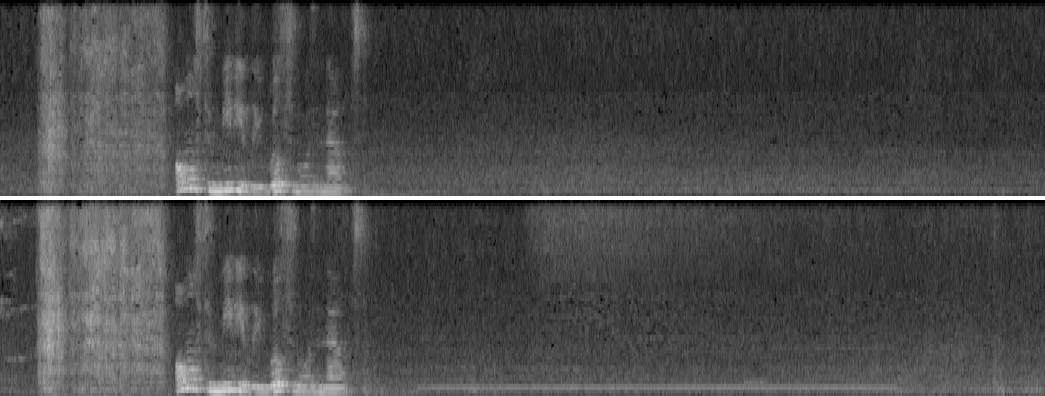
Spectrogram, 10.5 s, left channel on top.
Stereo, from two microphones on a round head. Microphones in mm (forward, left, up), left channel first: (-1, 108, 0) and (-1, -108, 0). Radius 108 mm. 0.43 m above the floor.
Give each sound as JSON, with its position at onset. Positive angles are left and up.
{"t": 0.4, "sound": "tearing paper", "side_deg": -75, "distance_m": 2.0}
{"t": 1.8, "sound": "a woman speaking", "side_deg": 10, "distance_m": 3.5}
